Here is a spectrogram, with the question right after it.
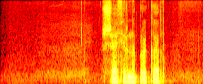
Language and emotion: Russian, neutral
